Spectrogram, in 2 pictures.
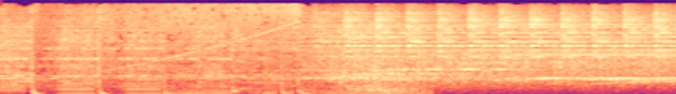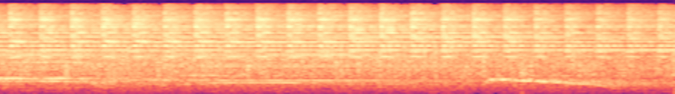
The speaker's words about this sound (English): And there you have the opening bell on this Thursday morning.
